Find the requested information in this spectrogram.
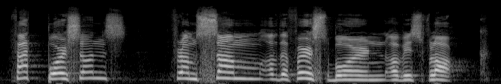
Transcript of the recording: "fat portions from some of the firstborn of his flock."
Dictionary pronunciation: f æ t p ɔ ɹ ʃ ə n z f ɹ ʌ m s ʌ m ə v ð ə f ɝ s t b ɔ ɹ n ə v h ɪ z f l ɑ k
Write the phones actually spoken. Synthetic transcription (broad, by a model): f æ t p ɔ ɹ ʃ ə n s f ɹ ʌ m s ʌ m ə v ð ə f ɝ s t b ɔ ɹ n ə v h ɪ s f l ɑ k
